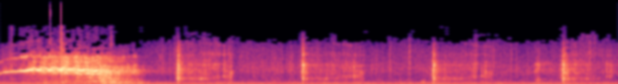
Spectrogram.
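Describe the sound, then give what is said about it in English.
A trained horse lets out a loud, quavering whinny lasting about a second, followed by a series of sharp, evenly spaced hoof taps, each one distinct and separated by a short pause. “You tell me that's an educated horse there? Yes, sir, that's really an educated horse.”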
